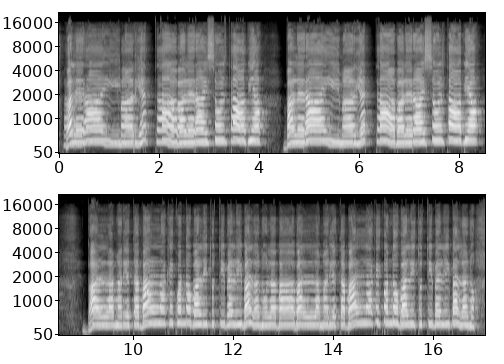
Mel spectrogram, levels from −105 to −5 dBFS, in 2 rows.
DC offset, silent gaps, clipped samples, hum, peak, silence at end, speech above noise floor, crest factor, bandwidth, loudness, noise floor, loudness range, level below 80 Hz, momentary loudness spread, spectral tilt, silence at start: under 0.1%; none; under 0.1%; none; -2 dBFS; 0 s; 33 dB; 18 dB; 17.5 kHz; -19 LUFS; -52 dBFS; 2 LU; -72 dBFS; 7 LU; -2 dB/octave; 0.1 s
